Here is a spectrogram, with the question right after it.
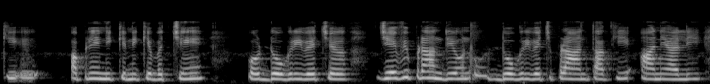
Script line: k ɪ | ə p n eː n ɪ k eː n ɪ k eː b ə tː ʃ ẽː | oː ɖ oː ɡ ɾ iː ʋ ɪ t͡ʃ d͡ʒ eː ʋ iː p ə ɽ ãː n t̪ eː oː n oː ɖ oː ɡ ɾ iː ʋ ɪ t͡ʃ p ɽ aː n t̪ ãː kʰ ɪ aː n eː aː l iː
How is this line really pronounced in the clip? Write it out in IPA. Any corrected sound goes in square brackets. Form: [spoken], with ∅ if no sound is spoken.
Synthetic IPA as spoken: k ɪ | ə p n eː n ɪ k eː n ɪ k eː b ə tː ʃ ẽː | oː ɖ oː ɡ ɾ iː ʋ ɪ t͡ʃ d͡ʒ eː ʋ iː p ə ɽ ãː n [d̪] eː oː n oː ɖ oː ɡ ɾ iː ʋ ɪ t͡ʃ p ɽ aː n t̪ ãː [k] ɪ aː n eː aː l iː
